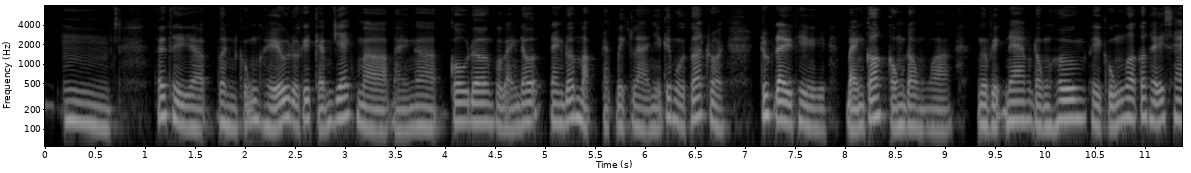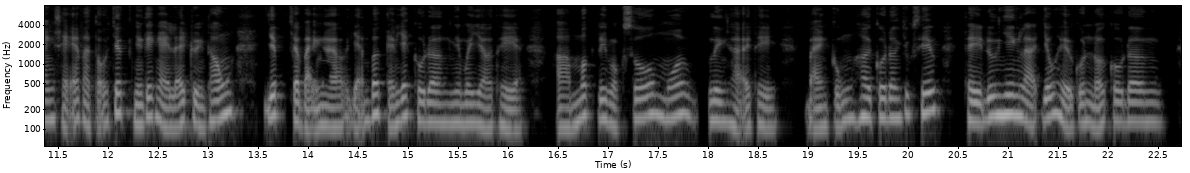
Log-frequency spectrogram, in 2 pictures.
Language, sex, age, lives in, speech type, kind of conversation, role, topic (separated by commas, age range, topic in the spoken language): Vietnamese, male, 30-34, Vietnam, conversation, advice, advisor, Bạn cảm thấy thế nào khi mất dần mối liên hệ với gia đình, nhất là vào dịp lễ Tết xa nhà?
